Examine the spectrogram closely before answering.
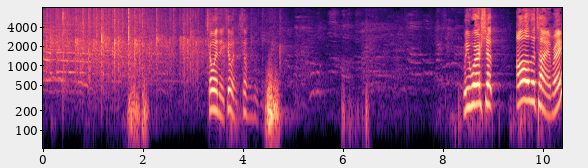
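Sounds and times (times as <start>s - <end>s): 
audience clapping: 0.0s - 4.9s
speech: 3.3s - 4.7s, 8.4s - 10.3s.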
